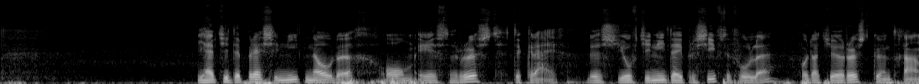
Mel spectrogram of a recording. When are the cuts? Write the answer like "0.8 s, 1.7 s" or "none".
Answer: 6.7 s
